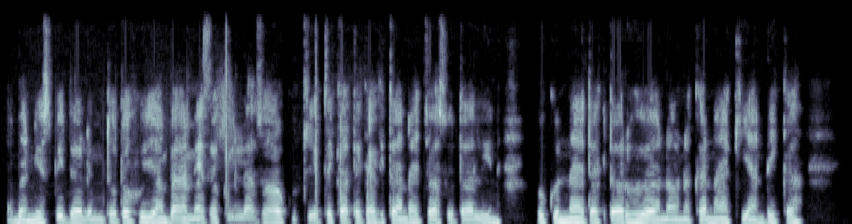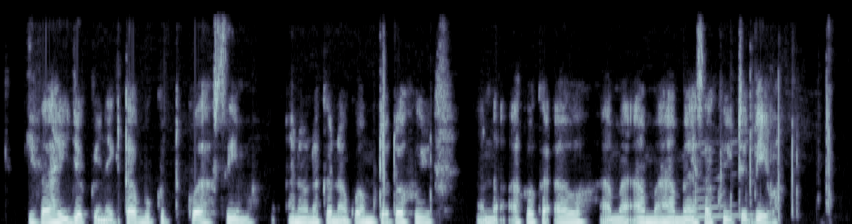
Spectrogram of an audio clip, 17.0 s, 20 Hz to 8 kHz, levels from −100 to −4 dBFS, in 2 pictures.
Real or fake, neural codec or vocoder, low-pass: real; none; 7.2 kHz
